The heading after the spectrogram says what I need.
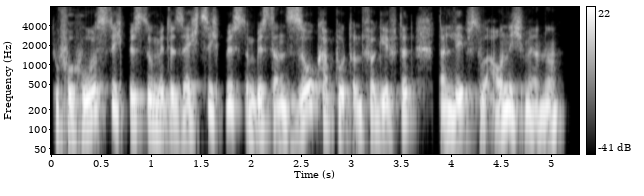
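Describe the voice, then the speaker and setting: A man's voice: mid-range voice, very animated, a little fast, husky. A man in his fifties talking as an interview guest, emphatic and preachy, often repeating words and ending with a questioning tag. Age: 50s. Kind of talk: impassioned interview talk.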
